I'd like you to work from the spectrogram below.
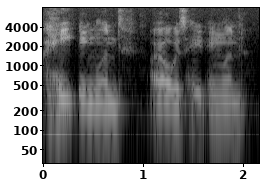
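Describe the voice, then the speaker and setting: A man's voice: fairly low pitch, steady tone, a little fast, warm tone, clear, resonant tone. A man chatting on a podcast as the football pundit, opinionated and rambling, with lots of fillers and the odd swear. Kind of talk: casual chat.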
